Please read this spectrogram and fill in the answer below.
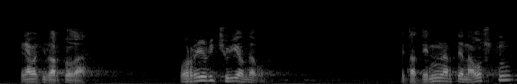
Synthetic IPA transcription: e̞ɾaβ̞akiβe̞aɾko̞ða̰ | o̞rio̞ɾit͡ʃuɾiand̪aɣ̞o̞̰ | e̞t̪ad̪e̞ne̞naɾt̪e̞anaðo̞st̪u

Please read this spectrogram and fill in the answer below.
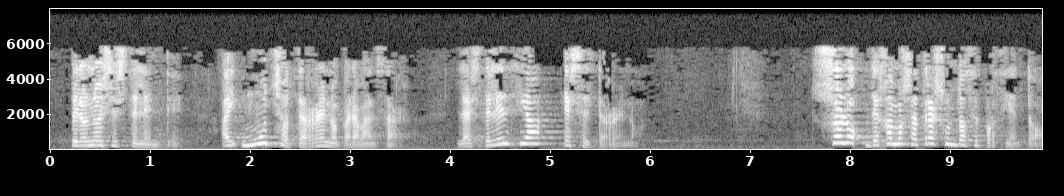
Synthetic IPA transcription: pe̞ɾo̞no̞e̞se̞sθe̞le̞nt̪ḛ | ajmut͡ʃo̞t̪e̞re̞no̞paɾaβa̰n̟θa̰ɾ | lae̞sθe̞lẽ̞n̟θjae̞se̞lt̪e̞̰rḛno̰ | so̞lo̞ðe̞xamo̞sat̪ɾasund̪o̞θe̞po̞ɾθje̞nt̪o̞̰

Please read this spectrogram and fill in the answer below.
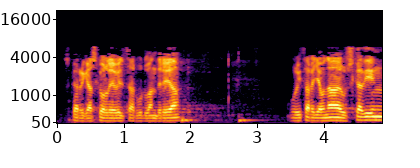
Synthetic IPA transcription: eskerikasko̞leβilt͡saːɾβuɾuand̪eɾea | uɾiθaraʝawnae̞wskaðien

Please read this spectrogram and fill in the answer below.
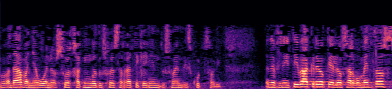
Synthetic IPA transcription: ðaβaɲaβwe̞no̞sue̞kʝakiŋɡo̞ðusue̞se̞ɾɣat̪ike̞ɣind̪usue̞nd̪iskuɾt͡soɾi | end̪e̞finit̪iβ̞akɾe̞okelosaɾɣume̞nt̪os

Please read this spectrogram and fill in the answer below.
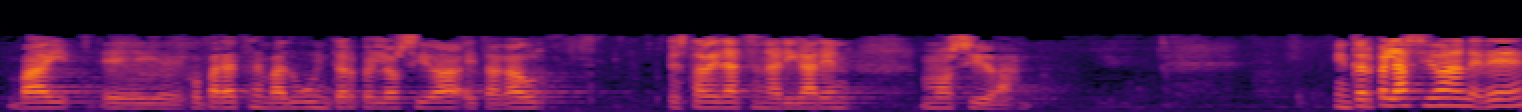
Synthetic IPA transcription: baj | ko̞mpaɾat͡se̞mbaðuɣ̞uint̪e̞ɾpe̞losio̞aʔe̞t̪aɣ̞awɾ | e̞st̪aβ̞eðat͡se̞naɾiɣaɾe̞nmo̞sio̞a | int̪e̞ɾpe̞lasio̞ane̞ɾe̞

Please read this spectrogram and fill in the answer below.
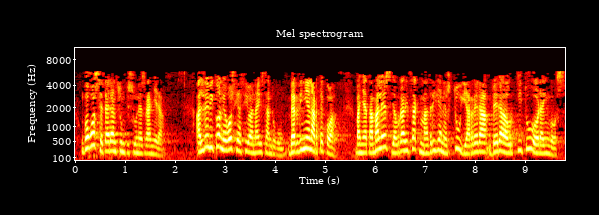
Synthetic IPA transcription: ɡo̞ɣ̞o̞se̞t̪aeɾant͡suŋkisune̞zɣaɲe̞ɾa̰ | a̰ld̪e̞β̞iko̞ne̞ɣ̞o̞siasio̞anaisand̪uɣ̞uβe̞ɾð̞iɲe̞naɾt̪e̞ko̞a | βaɲat̪amale̞zʝawraɾit͡sakmaðɾiʎene̞st̪uʝare̞ɾaβe̞ɾaːwɾkit̪uo̞ɾajŋɡo̞s

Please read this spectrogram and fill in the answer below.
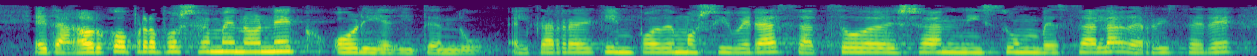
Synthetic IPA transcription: e̞t̪aɣawɾko̞pɾo̞po̞same̞no̞ne̞kʰo̞ɾie̞ɣ̞it̪e̞nd̪ue̞̰lkareekimpo̞ð̞e̞mosiβ̞e̞ɾasat͡so̞esanisumbe̞salaβ̞e̞rise̞ɾe̞

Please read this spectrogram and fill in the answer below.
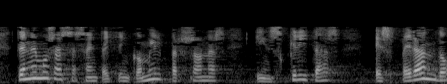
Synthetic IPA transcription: t̪enemosasesẽnt̪aiθiŋkomilpeɾsonasinskɾit̪ɐs | espeɾand̪o

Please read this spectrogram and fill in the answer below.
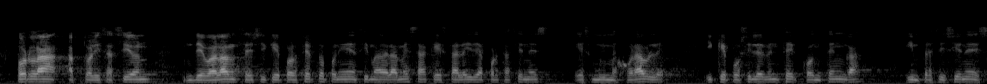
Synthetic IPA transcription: po̞ɾlaːk̚t̪waliθaθjo̞n | d̪e̞β̞alanθe̞sikepo̞ɾθje̞ɾt̪o̞po̞niaen̟θimaðe̞lame̞sakeest̪ale̞jðeapo̞ɾt̪aθjo̞ne̞s | e̞zmwujme̞xo̞ɾaβle̞ | ike̞po̞siβle̞mẽ̞nt̪e̞ko̞nt̪e̞ŋɡa | impɾe̞θisjo̞ne̞s

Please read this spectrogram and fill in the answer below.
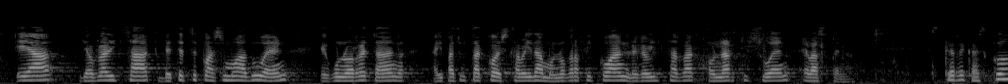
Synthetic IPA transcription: ea | ʝawɾlaɾit͡sakbe̞t̪e̞t͡se̞ko̞azmo̞aðue̞n | e̞ɣ̞uno̞re̞t̪an | ajpat̪ut̪ako̞e̞st̪aβajðamo̞no̞ɣ̞ɾafiko̞anle̞ɣ̞e̞β̞ilt͡sarako̞naɾt̪usue̞ne̞β̞aspe̞na | eskerikasko

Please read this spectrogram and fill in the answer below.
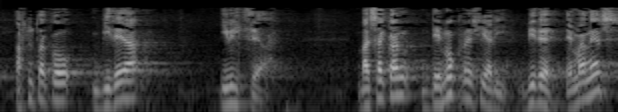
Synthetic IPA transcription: aɾt̪ut̪ako̞βiðe̞a | iβilt͡se̞a̰ | basakand̪e̞mo̞kɾasiaɾiβiðe̞ːmane̞s

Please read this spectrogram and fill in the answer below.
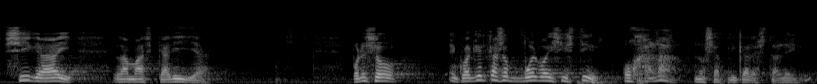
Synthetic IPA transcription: siɣaajlamaskaɾiʎa̰ | po̞ɾe̞so̞ | e̞ŋkwalkje̞ɾkaso̞bwe̞lβoainsist̪iɾo̞xalano̞seaplikaɾaest̪ale̞j

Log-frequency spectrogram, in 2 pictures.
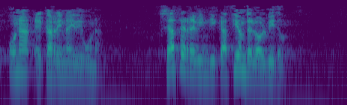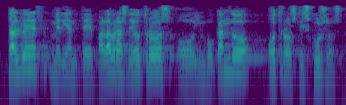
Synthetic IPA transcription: onaʔekarinajðiɣ̞una | se̞aθe̞reβind̪ikaθjo̞nd̪e̞lo̞lβiðo̞ | t̪alβe̞θme̞ð̞jant̪e̞palaβ̞ɾazðe̞o̞t̪ɾo̞soimbo̞kand̪o̞ot̪ɾo̞zðiskuɾso̞s

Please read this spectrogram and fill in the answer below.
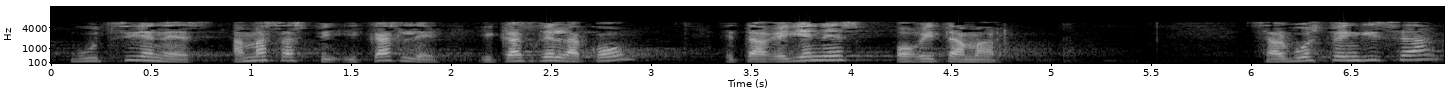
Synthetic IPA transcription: ɡut͡sie̞ne̞samasaspiʔikazle̞ikazɣe̞lako̞ | e̞t̪aɣ̞e̞je̞ne̞so̞ɣ̞e̞jt̪ama̰r | salβue̞spe̞ŋɡisa

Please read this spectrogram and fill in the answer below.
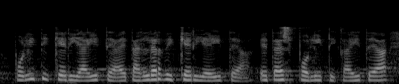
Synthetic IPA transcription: po̞lit̪ike̞ɾiaeɣit̪e̞ae̞t̪aːld̪e̞ɾð̞ike̞ɾie̞ɣ̞it̪e̞ae̞t̪ae̞spo̞lit̪ikaeɣit̪e̞a

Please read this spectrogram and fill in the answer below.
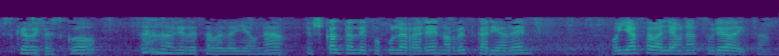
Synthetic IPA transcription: e̞ske̞rikasko̞ | aɣ̞iresaβalaʝawna | e̞wskalt̪ald̪e̞po̞pularaɾe̞no̞ɾðe̞skaɾiaðe̞n | o̞jaɾsaβalʝawnasuɾe̞aðajt͡sa

